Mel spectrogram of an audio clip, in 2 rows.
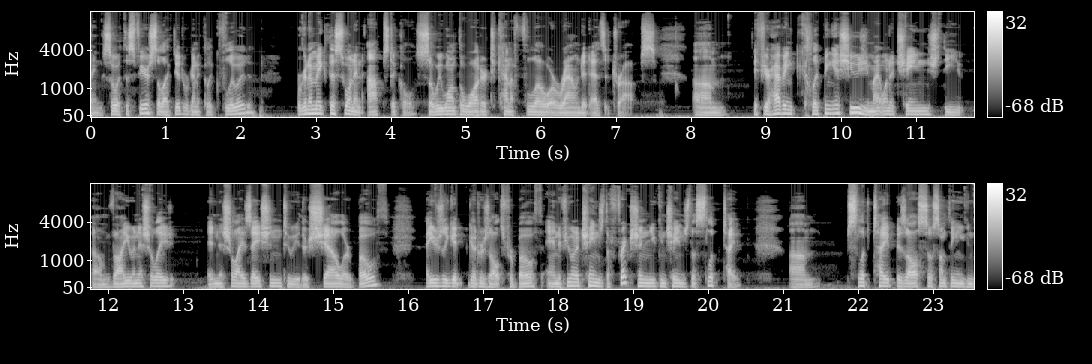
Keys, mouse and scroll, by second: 1.6 click, 2.8 click, 8.4 middle click, 10.7 click, 12.4 click, 23.4 click.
